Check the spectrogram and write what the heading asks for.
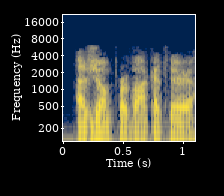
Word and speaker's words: agent provocateur: Agent provocateur, I don't think you pronounce the S's.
